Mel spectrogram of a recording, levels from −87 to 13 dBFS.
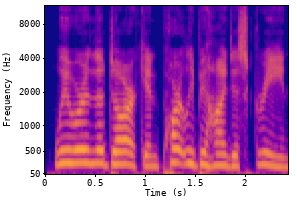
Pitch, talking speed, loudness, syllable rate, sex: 230 Hz, 245 wpm, -15 LUFS, 5.7 syllables/s, female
